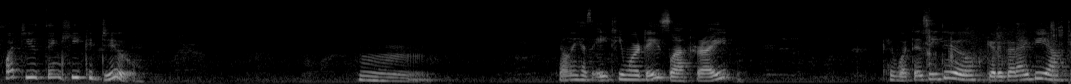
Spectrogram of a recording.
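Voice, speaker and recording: Expressive woman reading to children, noisy background. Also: medium pitch. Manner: expressive, dramatic, with exclamations and prompting questions. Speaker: teacher reading aloud to children. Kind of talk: read-aloud storytelling with questions to young listeners.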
